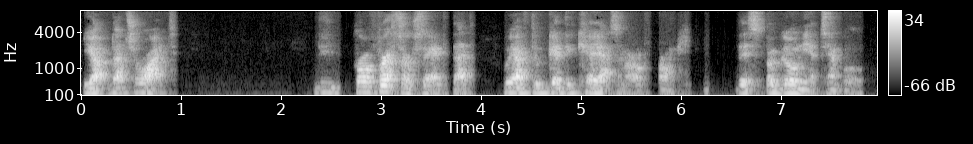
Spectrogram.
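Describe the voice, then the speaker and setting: A man voicing a blunt young cartoon hedgehog hero in an improvised game parody, with a halting delivery. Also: medium pitch, steady tone, lightly acted. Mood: casual. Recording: roomy recording over game music.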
